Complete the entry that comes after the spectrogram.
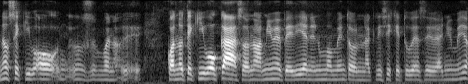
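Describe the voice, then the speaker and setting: Her voice sits fairly low. The woman talks at a fairly quick clip. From Argentina, Rosario. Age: 60s. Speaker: visual artist. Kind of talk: interview conversation. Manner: halting, many fillers.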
